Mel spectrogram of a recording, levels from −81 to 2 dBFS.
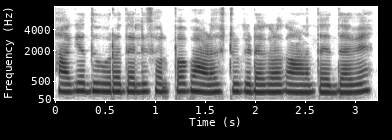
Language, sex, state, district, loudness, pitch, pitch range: Kannada, female, Karnataka, Bidar, -16 LUFS, 210 Hz, 200-215 Hz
